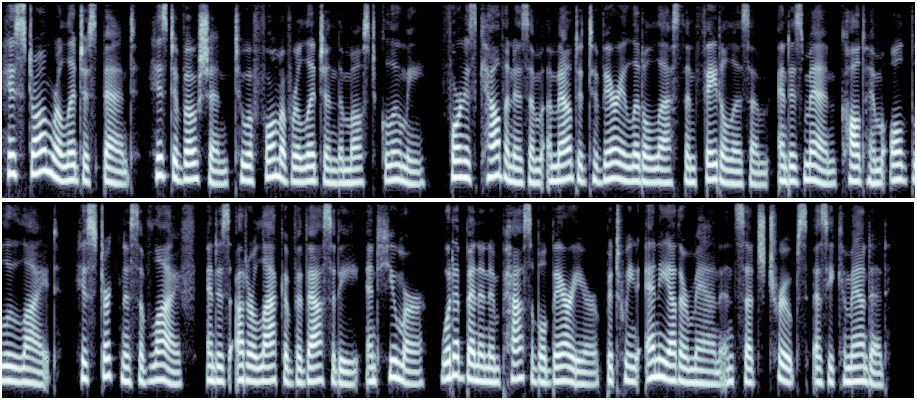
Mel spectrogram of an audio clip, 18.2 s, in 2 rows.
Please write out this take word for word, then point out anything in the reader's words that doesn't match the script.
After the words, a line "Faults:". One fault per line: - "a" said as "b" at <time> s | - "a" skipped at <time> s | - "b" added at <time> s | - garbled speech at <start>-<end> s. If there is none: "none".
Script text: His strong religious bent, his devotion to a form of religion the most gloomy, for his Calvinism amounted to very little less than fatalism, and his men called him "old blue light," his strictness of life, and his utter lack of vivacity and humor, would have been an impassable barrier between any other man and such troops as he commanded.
His strong religious bent, his devotion to a form of religion the most gloomy, for his Calvinism amounted to very little less than fatalism, and his men called him "old blue light," his strictness of life, and his utter lack of vivacity and humor, would have been an impassable barrier between any other man and such troops as he commanded.
Faults:
none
